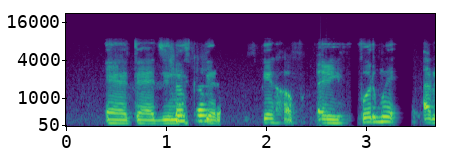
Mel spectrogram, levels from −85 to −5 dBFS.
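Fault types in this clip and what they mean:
Speech suppressed in double talk: Between 1.15 and 1.3 s the voice dips by about 20 dB, and from 1.49 to 1.91 s it is pushed down harder, by about 35 dB. The likely cause is both sides talking at once: the echo canceller could not tell the near talker from the loudspeaker echo, so it turned the whole signal down and took the wanted speech with it.
Echo leak: From 1.28 to 1.42 s a second copy of the voice sits under the speech, trailing it by about 194 ms and roughly as loud as the speech itself. This is most likely a far-end loudspeaker whose echo canceller failed to remove everything its microphone picked up. The leftover was sent back down the line and is heard here as a short delayed repeat.
Repeated stalls (stutter): Between 2.33 and 3.48 s playback hangs sixteen times, with the longest hold about 0.18 s, giving the passage a dragging, stuttering feel. 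During each hold the receiver stretches the last sound until fresh audio arrives. That bridging adds up to about 0.4 s, roughly 35% of the span, and no audio is actually lost. The pattern points to packets arriving late or too slowly, so the jitter buffer kept running dry.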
